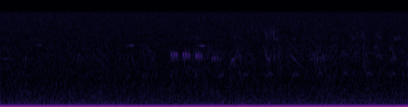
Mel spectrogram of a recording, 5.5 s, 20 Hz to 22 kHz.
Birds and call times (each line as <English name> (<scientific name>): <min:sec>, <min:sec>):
Black-throated Barbet (Tricholaema melanocephala): 0:02.5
